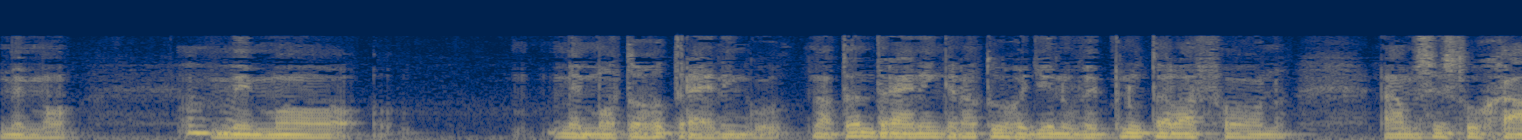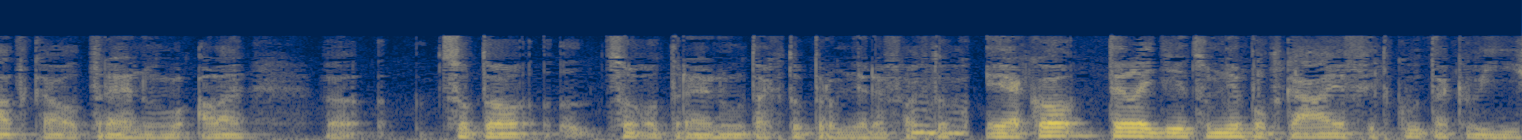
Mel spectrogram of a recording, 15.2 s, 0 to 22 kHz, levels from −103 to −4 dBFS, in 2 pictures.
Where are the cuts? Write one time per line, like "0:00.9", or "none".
0:12.4
0:13.6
